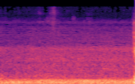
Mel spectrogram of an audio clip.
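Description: Steady low background rumble with a faint hiss, no distinct events.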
